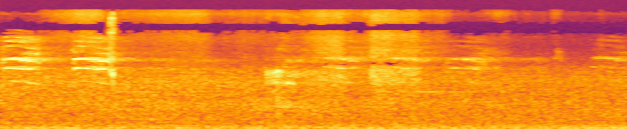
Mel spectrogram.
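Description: Outdoor ambience: a steady low background rumble with a few short bird calls, mostly near the start and once around two seconds in.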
